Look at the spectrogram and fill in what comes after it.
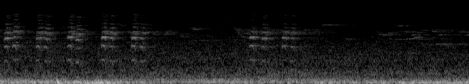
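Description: Birds calling: quick runs of short, repeated chirps in the first second and a half and again about halfway through, over a steady low rumble.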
